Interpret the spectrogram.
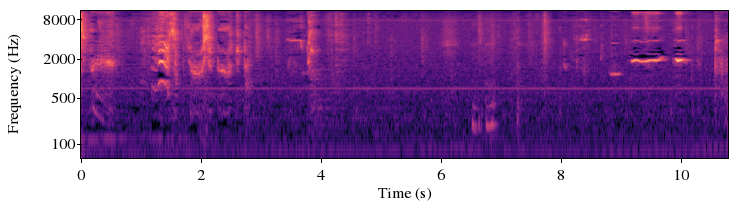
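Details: A young pet common starling under a year old mimics in a rambling medley of speech-like chatter such as "pretty bird", sharp clicks imitating camera beeps, and clear whistled notes. A steady electrical hum runs underneath.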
